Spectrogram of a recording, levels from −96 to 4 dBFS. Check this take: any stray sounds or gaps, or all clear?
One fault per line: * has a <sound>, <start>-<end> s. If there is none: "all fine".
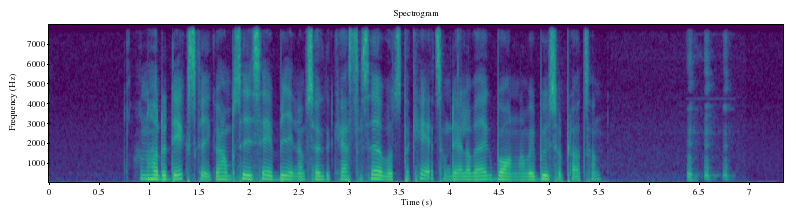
* has a laugh, 6.4-6.9 s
